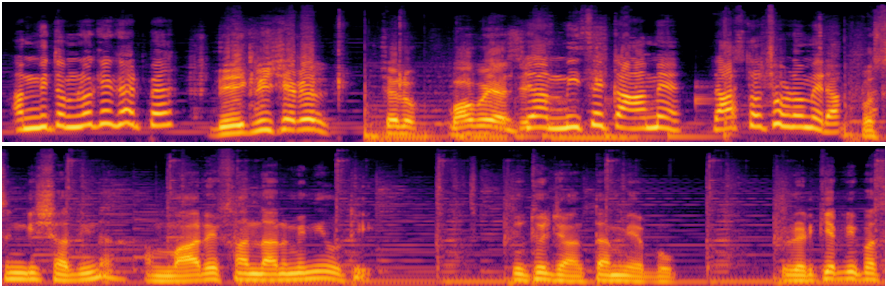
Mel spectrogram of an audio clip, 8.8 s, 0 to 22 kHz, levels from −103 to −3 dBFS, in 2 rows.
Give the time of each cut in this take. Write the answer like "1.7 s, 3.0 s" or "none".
4.3 s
